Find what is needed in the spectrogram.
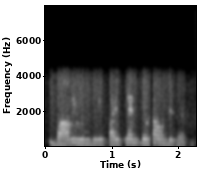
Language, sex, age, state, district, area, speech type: Telugu, male, 18-30, Telangana, Jangaon, rural, conversation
